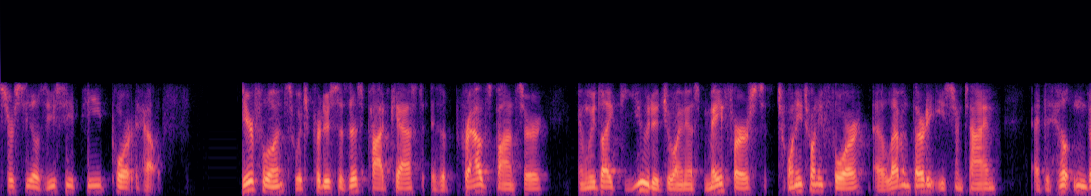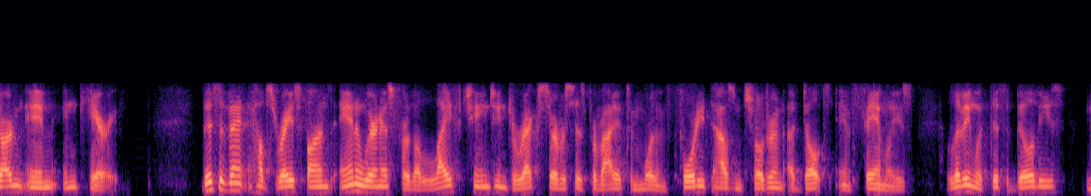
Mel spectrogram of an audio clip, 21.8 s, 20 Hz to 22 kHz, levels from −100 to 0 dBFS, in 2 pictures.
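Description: From start to finish the speech carries the sound of the G.729 codec, which fits an 8 kbit/s VoIP link. The voice is rebuilt from a vocal tract model and a handful of pulses per frame, so it comes across plainly rough and faintly synthetic. The line passes roughly 200 Hz to 3.6 kHz. On a spectrogram, energy stops flat near 3.7 kHz, and the formants look smeared and blocky rather than finely striated.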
